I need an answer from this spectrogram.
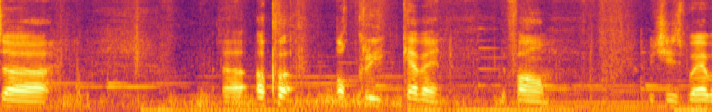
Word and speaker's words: Cefn: C-E-F-N spelt Cefn, but pronounced Cefn, like Cefn Hill, opposite the Hay Bluff back in Herefordshire.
